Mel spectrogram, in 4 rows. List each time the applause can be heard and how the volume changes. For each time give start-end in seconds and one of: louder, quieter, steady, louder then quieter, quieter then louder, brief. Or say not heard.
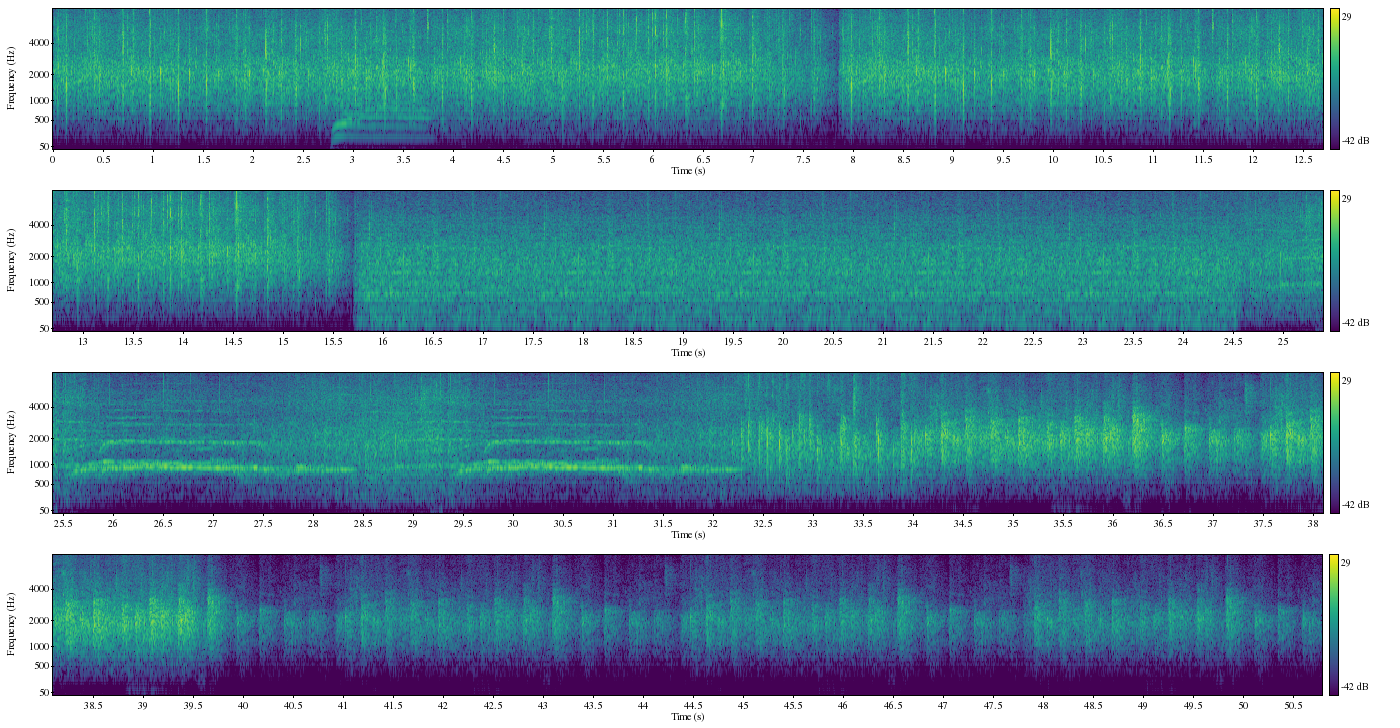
0.0-50.7 quieter.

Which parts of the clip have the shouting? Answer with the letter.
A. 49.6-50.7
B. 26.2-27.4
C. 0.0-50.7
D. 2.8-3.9
D.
